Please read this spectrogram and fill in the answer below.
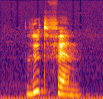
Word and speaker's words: lütfen: Então, a pronúncia dela sempre vai ser na ponta da língua, mesmo que ela esteja no final da palavra. Lütfen, lütfen, vai acabar na ponta da língua essa pronúncia.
